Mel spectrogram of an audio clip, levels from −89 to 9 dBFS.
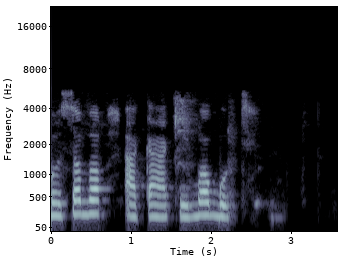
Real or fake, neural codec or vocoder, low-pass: real; none; 5.4 kHz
